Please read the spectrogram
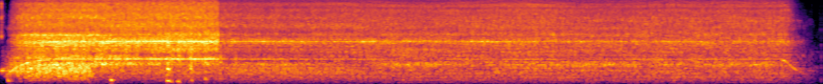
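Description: Handheld hair dryer blowing to dry freshly painted dots. It starts with a short rising whine and runs loud for about three seconds, then drops to a quieter, steady rush until it cuts off at the end.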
